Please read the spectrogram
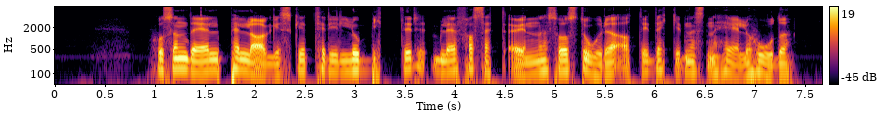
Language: Norwegian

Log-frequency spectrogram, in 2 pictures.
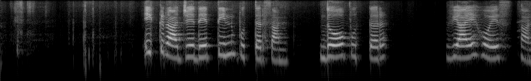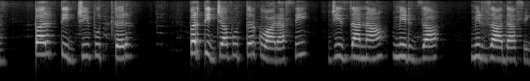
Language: Punjabi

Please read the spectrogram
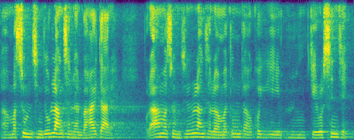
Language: Manipuri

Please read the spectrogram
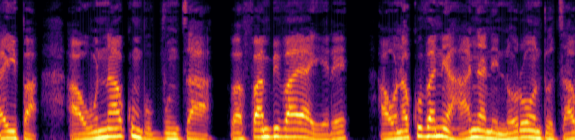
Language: Shona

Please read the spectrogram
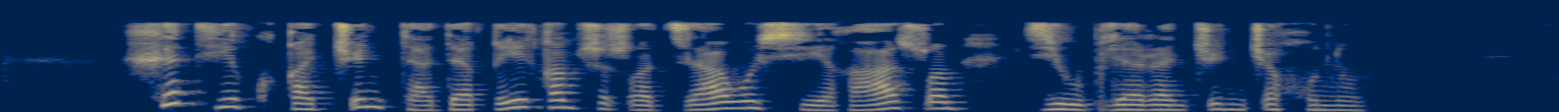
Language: Kabardian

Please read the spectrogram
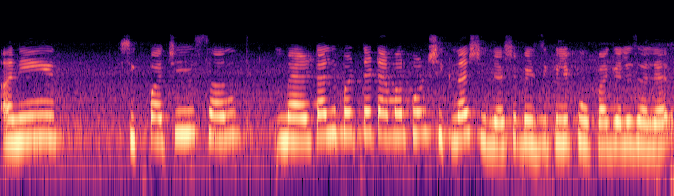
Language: Konkani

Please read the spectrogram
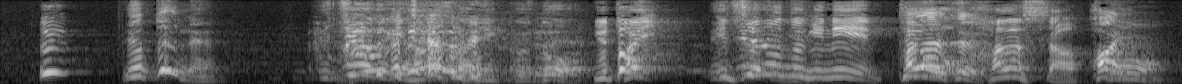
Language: Japanese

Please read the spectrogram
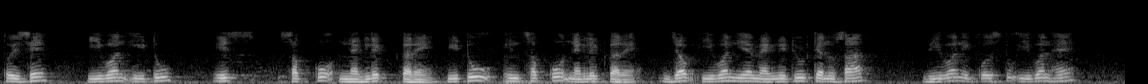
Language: Hindi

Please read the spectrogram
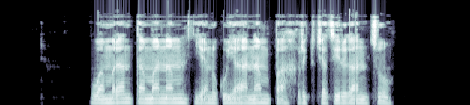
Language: Sihuas Ancash Quechua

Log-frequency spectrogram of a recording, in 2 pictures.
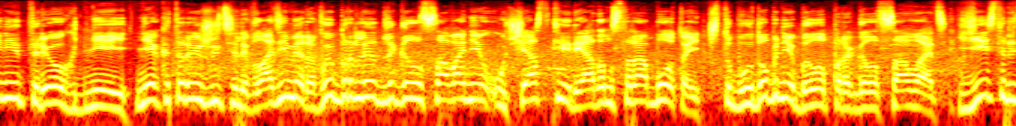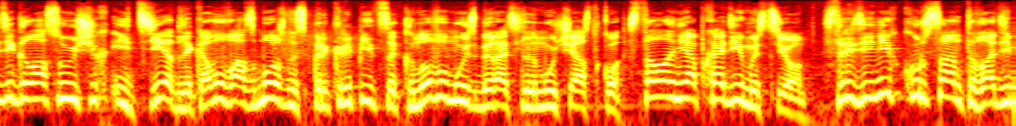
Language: Russian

